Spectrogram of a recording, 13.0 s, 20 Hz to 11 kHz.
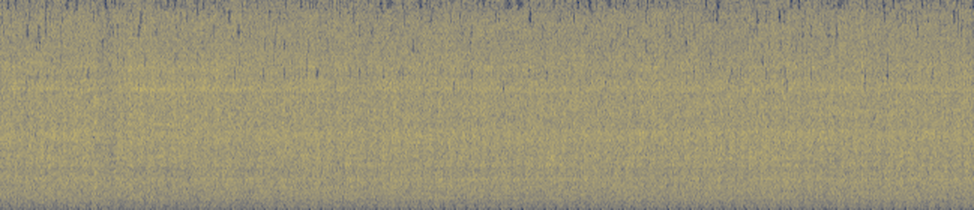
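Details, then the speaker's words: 1947 John Deere B two-cylinder tractor, started after oil, filter and cooling flush: slow lumpy hollow chuffing about three beats a second, running on one cylinder; spark plugs then replaced. "I had a couple people tell me it sounded like it was running on one cylinder which me being I only ever use single cylinder tractors I assume it's normal or it sound normal to me"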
